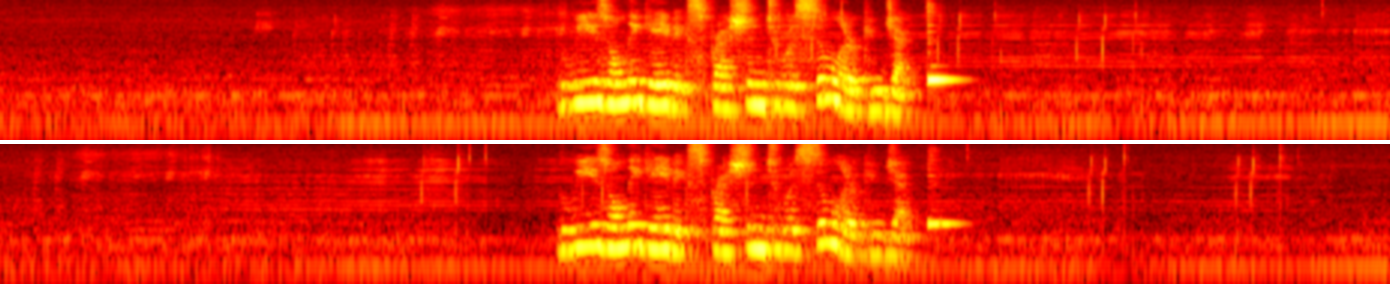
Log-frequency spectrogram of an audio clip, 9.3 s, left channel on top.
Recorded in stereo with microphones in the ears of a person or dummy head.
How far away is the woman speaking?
About 1.5 m.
